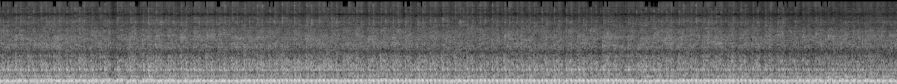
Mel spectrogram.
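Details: '57 delivery V8 idling late at night with new exhaust (Neighbor Hater mufflers): deep, loud, steady rumble, slightly lumpy beat around four pulses a second; loud exhaust at idle, still "spicy".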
